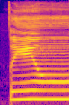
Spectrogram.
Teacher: Maka dibaca tebal, pangkal lidah terangkat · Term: tafkhim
